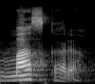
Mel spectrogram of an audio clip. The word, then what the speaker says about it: máscara: sílaba K, y además aparece la palabra máscara, que es idéntica, tienen las mismas consonantes y las mismas vocales, pero el acento se ha desplazado a una sílaba anterior.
